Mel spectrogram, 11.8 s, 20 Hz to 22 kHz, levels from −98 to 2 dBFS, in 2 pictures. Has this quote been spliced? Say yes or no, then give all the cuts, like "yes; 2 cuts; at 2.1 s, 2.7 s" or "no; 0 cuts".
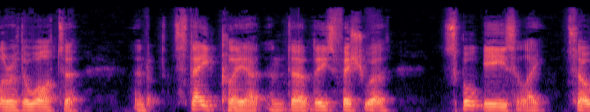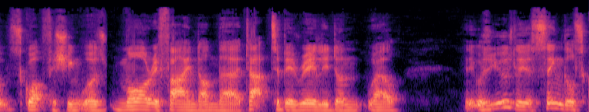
yes; 3 cuts; at 1.5 s, 4.8 s, 7.0 s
